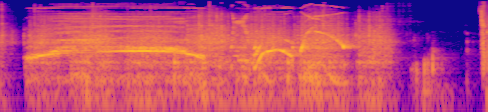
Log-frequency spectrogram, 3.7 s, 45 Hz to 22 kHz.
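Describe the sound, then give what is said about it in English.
A toy R2-D2 droid from Star Wars chirps and whistles in a quick burst of warbling electronic beeps, with sliding pitches sweeping up and down, fairly loud and without any talking. “I'll get to tidbit of news in a second, water break, and some R2.”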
